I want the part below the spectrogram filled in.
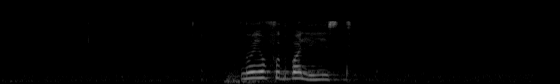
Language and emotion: Russian, neutral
